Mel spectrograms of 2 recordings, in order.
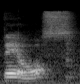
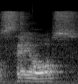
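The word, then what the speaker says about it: θεός: Então, começando pelo theos, ok? Ou theos do grego, isso aqui é um tanto difícil de pronunciar, esse teta aqui, o theta do grego.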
